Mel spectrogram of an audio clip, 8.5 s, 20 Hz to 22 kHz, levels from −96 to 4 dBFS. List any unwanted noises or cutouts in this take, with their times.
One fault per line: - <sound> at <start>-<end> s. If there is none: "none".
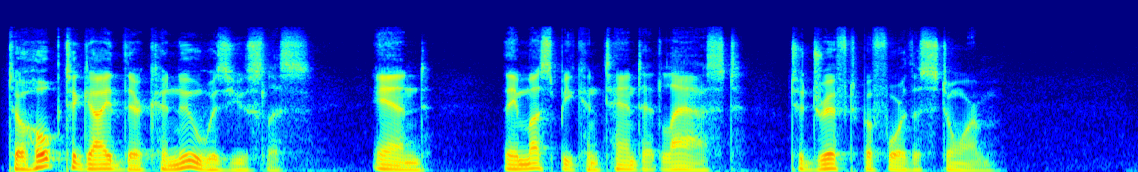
none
